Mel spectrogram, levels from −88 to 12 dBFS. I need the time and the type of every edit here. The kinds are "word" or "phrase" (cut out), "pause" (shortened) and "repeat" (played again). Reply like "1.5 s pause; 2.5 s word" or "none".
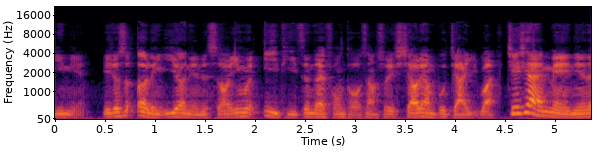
4.5 s pause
